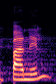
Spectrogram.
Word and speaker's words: panel: Yo les tengo que confesar que estoy emocionadísima con este panel con acento en la A, porque así es como lo pronunciamos en México, aunque no lo escribamos así.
